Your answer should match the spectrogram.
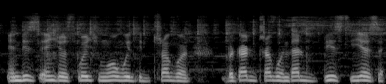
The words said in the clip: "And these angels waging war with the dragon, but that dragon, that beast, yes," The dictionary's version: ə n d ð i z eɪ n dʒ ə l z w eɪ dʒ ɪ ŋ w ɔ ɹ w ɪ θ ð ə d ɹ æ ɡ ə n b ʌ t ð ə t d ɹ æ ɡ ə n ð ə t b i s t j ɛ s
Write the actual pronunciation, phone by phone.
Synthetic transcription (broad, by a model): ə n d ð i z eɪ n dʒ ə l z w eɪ tʃ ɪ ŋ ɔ w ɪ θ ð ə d ɹ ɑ ɡ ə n b ʌ t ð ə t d ɹ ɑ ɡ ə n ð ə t b i s t j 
